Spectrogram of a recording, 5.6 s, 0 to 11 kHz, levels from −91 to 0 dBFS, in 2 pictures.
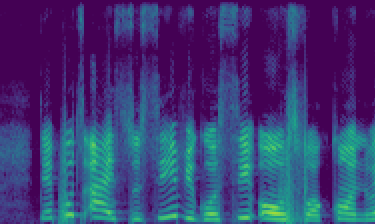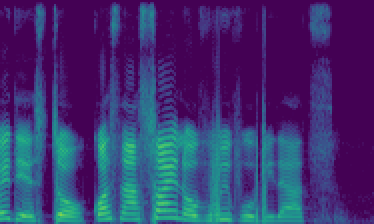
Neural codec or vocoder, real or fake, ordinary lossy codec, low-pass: none; real; none; none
